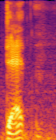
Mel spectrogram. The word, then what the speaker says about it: debt: So for example uh like some words that have a silent B in them right uh for example like the word doubt and the word debt right why do we have that silent B in there it's well because of etmology the long story is because it the at one point the bee was not in those words.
